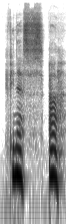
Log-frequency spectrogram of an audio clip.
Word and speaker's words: finesse: Finesse. Without pronouncing the E.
